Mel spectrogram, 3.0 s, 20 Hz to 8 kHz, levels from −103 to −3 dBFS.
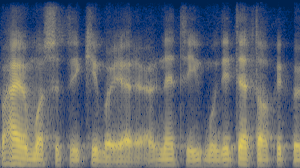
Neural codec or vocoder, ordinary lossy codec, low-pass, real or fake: codec, 16 kHz, 0.3 kbps, FocalCodec; Opus, 24 kbps; 7.2 kHz; fake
